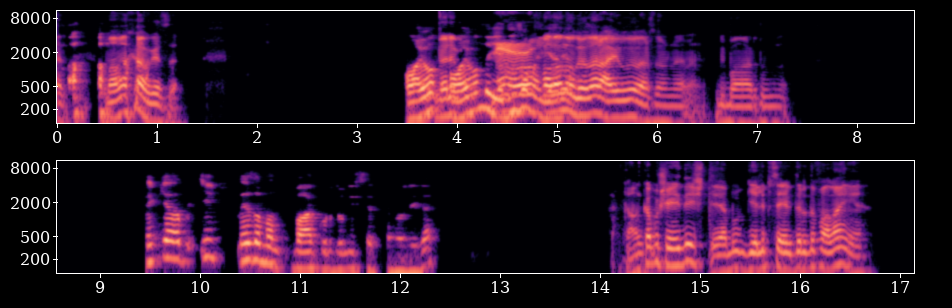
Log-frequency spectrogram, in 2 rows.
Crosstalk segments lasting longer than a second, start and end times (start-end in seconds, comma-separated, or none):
3.8-5.4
